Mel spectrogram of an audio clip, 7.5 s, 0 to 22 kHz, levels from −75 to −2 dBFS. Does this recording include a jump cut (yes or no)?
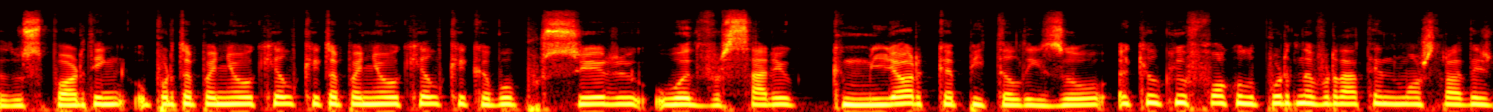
yes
